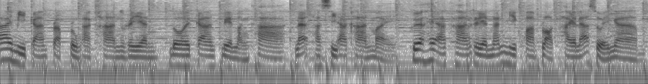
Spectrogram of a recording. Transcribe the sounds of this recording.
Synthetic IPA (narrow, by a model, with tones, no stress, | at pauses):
daː˥˩jmiː˧kaː˧npɾa˨˩pɾu˧ŋʔaː˧kʰaː˧nɾi˧əndoː˧jkaː˧npli˨˩ənla˩˦ŋk̪ʰaː˧lɛ˦˥t̪ʰa˦˥si˨˩˥ʔaː˧kʰaː˧nma˨˩jpʰɯ˥˩əɦa˥˩jʔaː˧kʰaː˧ɾi˧ənːa˦˥nmiː˧kʰwaː˧mplɔː˨˩t̪̚pʰa˧jlɛ˦˥ʔsuː˩˦əjŋaː˧m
